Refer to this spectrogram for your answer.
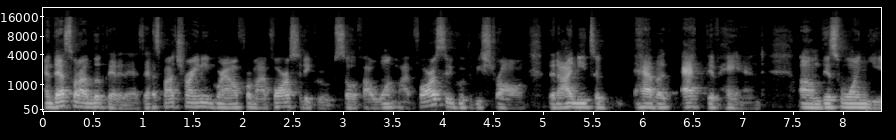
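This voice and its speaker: In a very clean recording with a silent background, a man speaks at a fairly quick pace in a fairly low, somewhat breathy voice. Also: ordinary pitch variation. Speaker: school administrator, former choir teacher. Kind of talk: interview. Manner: fast.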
